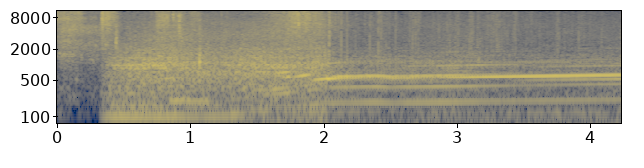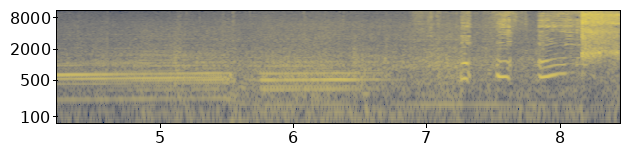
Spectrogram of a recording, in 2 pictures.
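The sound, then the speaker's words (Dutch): The engine of a Mercedes-AMG CLA 45 S four-door coupé drones and climbs in pitch, revving steadily for a few seconds, easing off, then pulling again. It is loud, with brief muffled talk at the edges. “Mercedes AMG, dat AMG moet tegenwoordig ervoor. CLA 45 coupé, maar wel met vier deuren.”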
